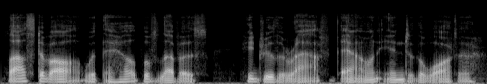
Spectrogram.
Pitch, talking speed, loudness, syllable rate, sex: 120 Hz, 195 wpm, -21 LUFS, 4.4 syllables/s, female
